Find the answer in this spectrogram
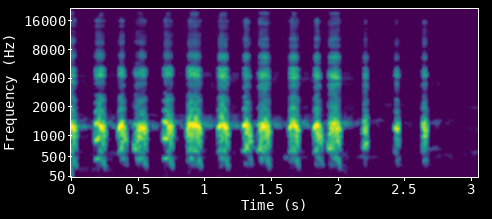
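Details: Loud, clucking chuk-chuk series from a chukar partridge, called chakor, about a dozen hoarse notes in quick succession, spacing out and thinning over the last few.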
